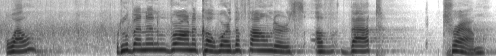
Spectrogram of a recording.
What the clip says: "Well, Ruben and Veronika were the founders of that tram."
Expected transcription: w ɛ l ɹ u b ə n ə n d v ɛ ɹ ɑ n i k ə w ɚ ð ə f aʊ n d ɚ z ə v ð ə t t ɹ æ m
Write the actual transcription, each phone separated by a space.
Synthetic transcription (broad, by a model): w ɛ l ɹ u b ə n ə n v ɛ ɹ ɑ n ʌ k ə w ɚ ð ə f aʊ n d ɚ z ə v ð ə t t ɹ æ m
